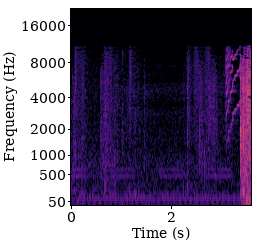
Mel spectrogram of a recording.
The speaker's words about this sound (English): Stop slamming doors, bro. Like, what are you doing? You're literally saying... Every time you slam a door, you're basically saying... This.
